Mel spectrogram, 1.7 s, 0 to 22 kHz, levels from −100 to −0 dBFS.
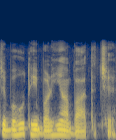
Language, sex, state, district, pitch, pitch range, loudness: Maithili, male, Bihar, Saharsa, 105 Hz, 95-110 Hz, -15 LUFS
